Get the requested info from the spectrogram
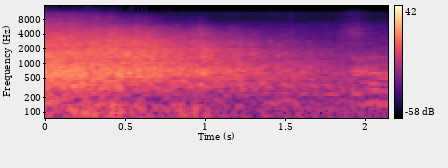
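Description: A Bavarian Werder M/69 single-shot rifle in 11.5 mm black-powder calibre fired once right at the start, its loud report rolling away and echoing down the range, fading over about a second and a half.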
